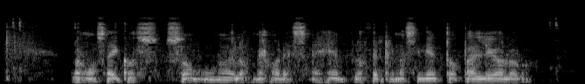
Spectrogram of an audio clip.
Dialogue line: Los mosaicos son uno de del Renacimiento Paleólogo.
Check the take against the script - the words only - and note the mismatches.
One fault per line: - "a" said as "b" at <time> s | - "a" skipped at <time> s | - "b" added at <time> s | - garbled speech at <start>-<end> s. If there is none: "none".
- "los mejores ejemplos" added at 2.4 s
